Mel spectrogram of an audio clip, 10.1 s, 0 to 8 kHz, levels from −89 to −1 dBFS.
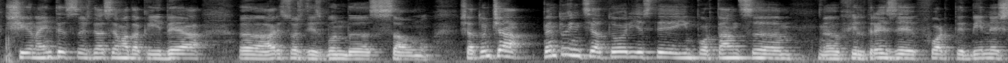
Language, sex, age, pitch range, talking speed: Romanian, male, 30-49, 140-185 Hz, 145 wpm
